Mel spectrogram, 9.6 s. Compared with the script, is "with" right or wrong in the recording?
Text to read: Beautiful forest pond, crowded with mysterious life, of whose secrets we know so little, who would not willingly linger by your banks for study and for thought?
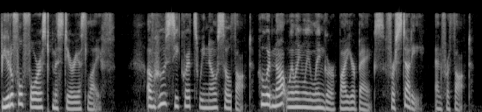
wrong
